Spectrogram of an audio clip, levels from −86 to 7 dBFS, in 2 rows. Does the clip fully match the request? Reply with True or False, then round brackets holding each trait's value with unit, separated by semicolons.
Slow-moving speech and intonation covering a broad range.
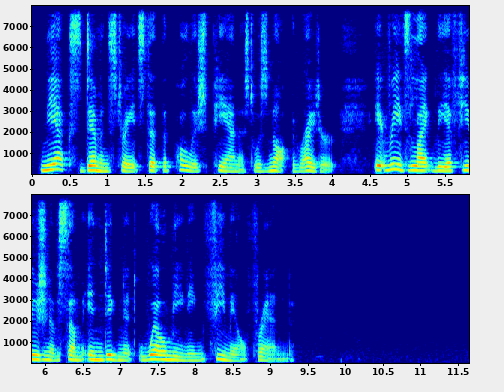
False (115 wpm; 3.1 semitones)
